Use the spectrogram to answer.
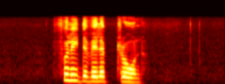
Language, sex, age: English, female, 22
